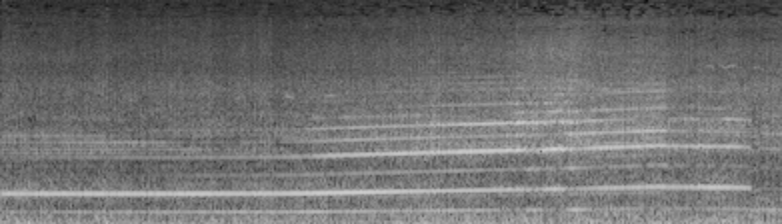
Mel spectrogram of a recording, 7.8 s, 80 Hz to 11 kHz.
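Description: Honda Hornet's inline-four engine with a 4-into-1 straight-pipe exhaust, running at highway speed. The revs climb slowly, then dip briefly near the end, over a steady rumble of wind on the microphone.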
